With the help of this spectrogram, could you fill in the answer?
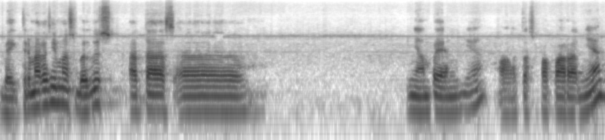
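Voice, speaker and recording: Very slowly, a man speaks in a dark, mellow tone. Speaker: moderator of student webinar. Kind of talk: moderated online discussion. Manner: hesitant with fillers.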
